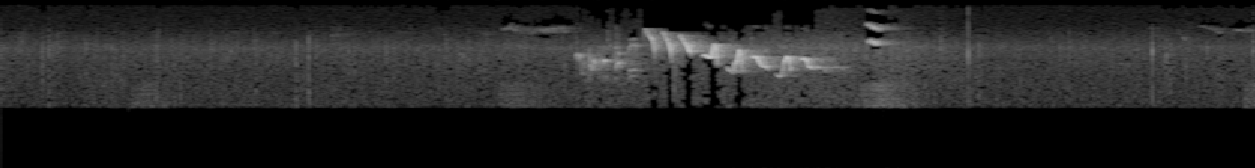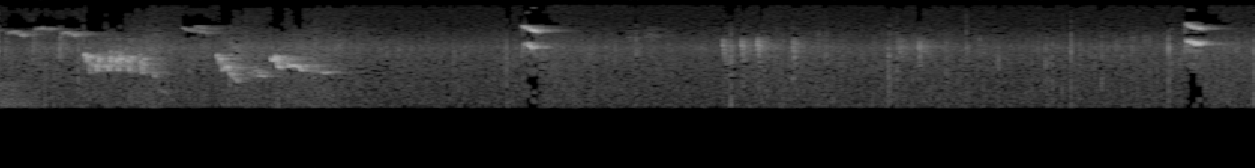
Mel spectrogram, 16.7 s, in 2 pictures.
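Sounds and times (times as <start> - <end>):
European robin singing: 3.4 - 6.1, 8.0 - 10.7, 16.2 - 16.5.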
